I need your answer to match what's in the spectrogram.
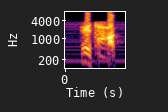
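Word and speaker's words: Yitzhak: The correct pronunciation, by the way, is Itzhak.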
